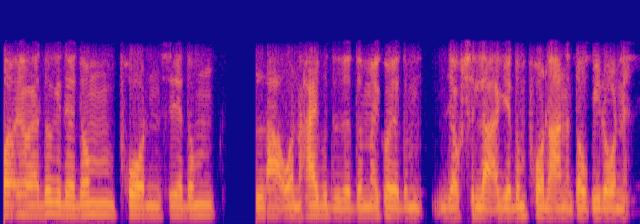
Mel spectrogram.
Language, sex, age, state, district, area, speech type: Manipuri, male, 30-45, Manipur, Churachandpur, rural, conversation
